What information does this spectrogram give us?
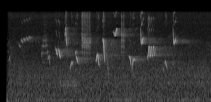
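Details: Common nightingale singing at Atatürk Arboretum, Istanbul: a rapid, varied phrase of sharp high chirps, whistled slurs and clicking notes packed densely over about three seconds, with a steady faint hiss of background noise.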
